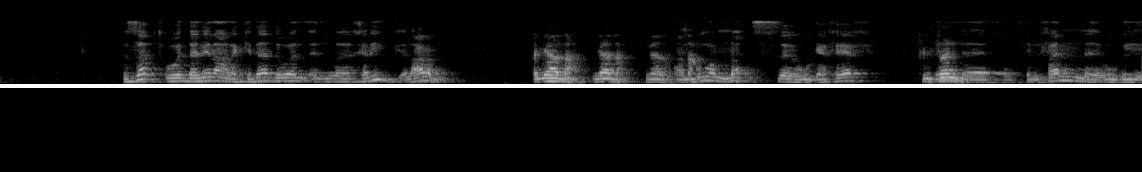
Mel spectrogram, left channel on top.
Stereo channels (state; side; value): silent; right; 54 dB below the other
